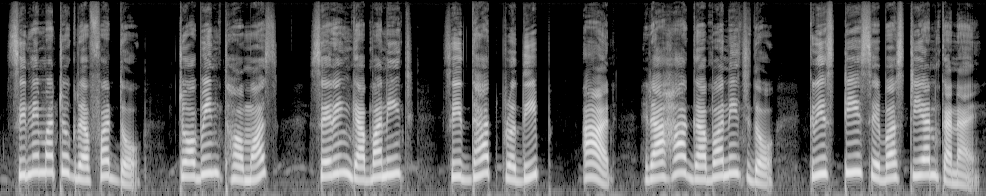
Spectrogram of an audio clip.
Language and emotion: Santali, neutral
